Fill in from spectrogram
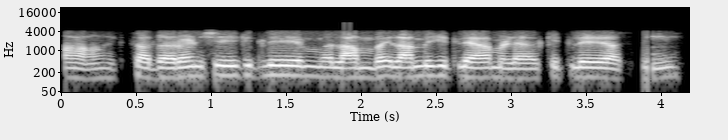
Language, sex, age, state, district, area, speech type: Goan Konkani, male, 30-45, Goa, Canacona, rural, conversation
